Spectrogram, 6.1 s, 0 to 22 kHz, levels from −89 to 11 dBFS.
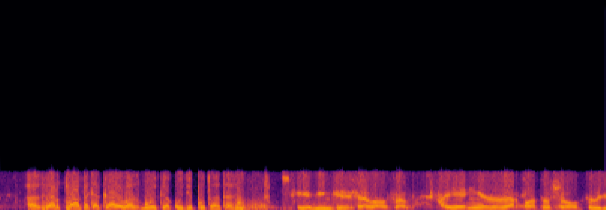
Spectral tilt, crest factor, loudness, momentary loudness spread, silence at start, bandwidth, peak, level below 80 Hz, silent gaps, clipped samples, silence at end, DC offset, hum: -3 dB/octave; 12 dB; -16 LUFS; 5 LU; 0.25 s; 4.3 kHz; -2 dBFS; -54 dBFS; none; under 0.1%; 0 s; under 0.1%; none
